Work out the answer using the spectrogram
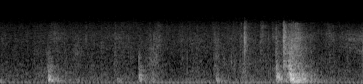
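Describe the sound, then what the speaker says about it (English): Door closing in a hospital room, with a few soft thumps and shuffles before a louder closing clunk near the end, close by and with no one talking. "Close the door."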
